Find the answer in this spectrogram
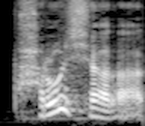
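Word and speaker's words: παρουσία: 파루시아라 그래요. 한번 발음해 보세요.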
